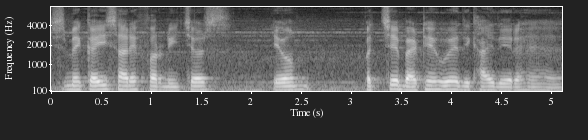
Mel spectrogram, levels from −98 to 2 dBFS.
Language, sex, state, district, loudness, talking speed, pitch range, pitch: Hindi, male, Uttar Pradesh, Hamirpur, -17 LUFS, 140 wpm, 120-140 Hz, 130 Hz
